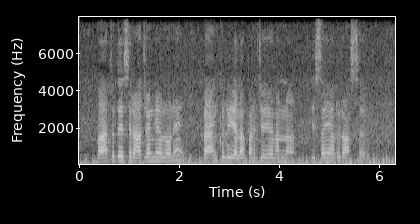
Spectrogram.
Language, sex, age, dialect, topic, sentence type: Telugu, female, 25-30, Utterandhra, banking, statement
